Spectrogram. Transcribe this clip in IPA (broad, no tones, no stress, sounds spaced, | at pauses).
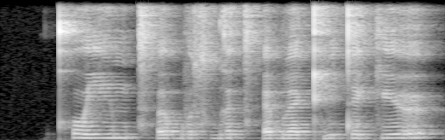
kʰ o j i m t͡sʼ ə b o s ɡ ə t͡sʼ ɛ b ɛ kʼ i t e kʲ ø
